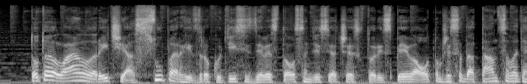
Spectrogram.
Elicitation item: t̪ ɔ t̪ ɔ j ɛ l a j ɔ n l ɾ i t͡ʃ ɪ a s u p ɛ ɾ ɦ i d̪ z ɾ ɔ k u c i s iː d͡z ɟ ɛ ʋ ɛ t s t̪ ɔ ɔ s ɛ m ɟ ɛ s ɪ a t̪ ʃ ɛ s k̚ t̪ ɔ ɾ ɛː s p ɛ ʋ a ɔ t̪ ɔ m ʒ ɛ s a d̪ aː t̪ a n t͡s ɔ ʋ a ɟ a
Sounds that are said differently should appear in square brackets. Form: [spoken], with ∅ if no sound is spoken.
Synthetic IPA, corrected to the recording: t̪ ɔ t̪ ɔ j ɛ l a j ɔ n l ɾ i t͡ʃ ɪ a s u p ɛ ɾ ɦ i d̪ z ɾ ɔ k u c i s iː d͡z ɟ ɛ ʋ ɛ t s t̪ ɔ ɔ s ɛ m ɟ ɛ s ɪ a t̪ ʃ ɛ s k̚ t̪ ɔ ɾ [iː] s p ɛ ʋ a ɔ t̪ ɔ m ʒ ɛ s a d̪ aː t̪ a n t͡s ɔ ʋ a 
